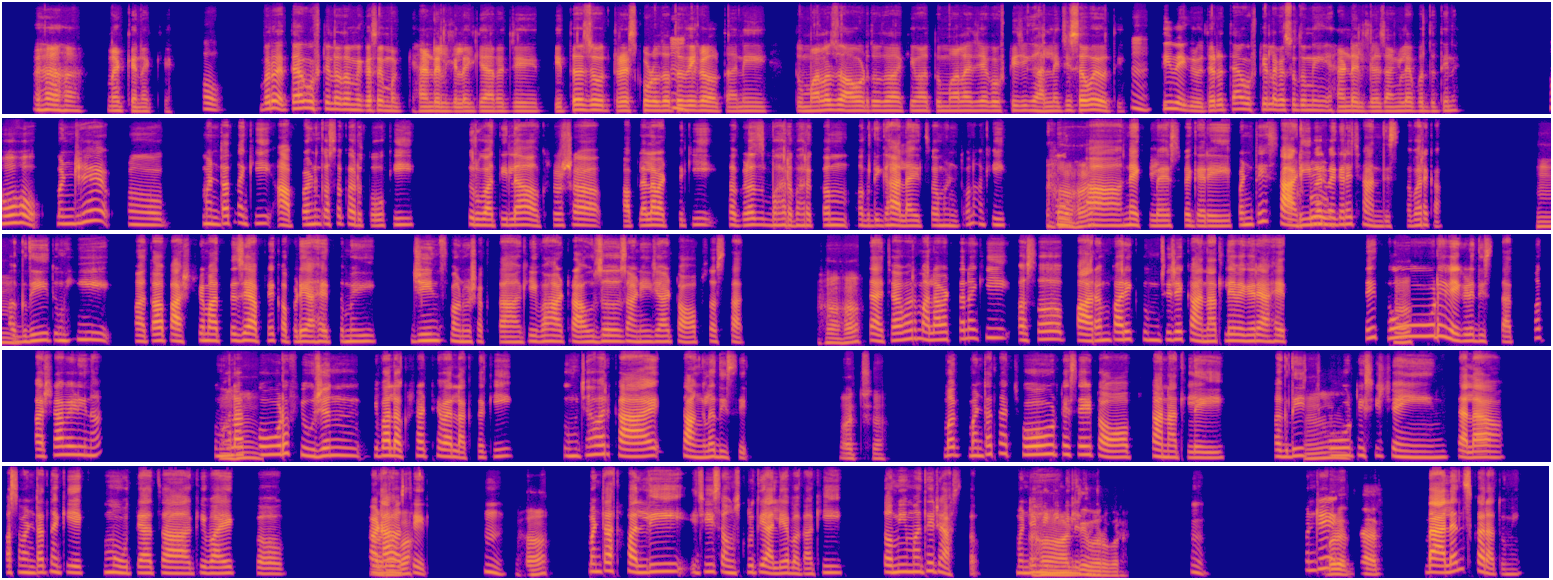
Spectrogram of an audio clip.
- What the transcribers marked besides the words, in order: in English: "हँडल"; in English: "हँडल"; in English: "ट्राउझर्स"; in English: "फ्युजन"; tapping; in English: "मिनिमलिझम"
- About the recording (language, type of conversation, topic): Marathi, podcast, पाश्चिमात्य आणि पारंपरिक शैली एकत्र मिसळल्यावर तुम्हाला कसे वाटते?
